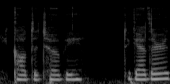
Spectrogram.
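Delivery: plain reading voice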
